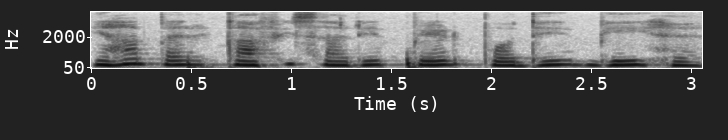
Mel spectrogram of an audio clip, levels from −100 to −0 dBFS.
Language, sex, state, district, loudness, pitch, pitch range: Hindi, female, Goa, North and South Goa, -15 LUFS, 210 Hz, 200-215 Hz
